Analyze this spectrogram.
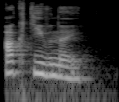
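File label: "активнӧй", Komi-Zyrian, female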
